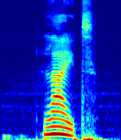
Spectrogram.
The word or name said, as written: light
